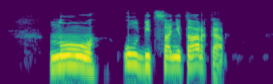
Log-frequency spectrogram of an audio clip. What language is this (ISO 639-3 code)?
bak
